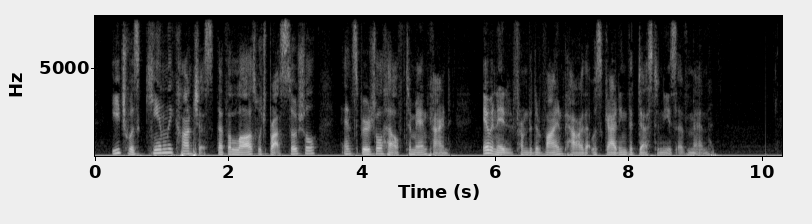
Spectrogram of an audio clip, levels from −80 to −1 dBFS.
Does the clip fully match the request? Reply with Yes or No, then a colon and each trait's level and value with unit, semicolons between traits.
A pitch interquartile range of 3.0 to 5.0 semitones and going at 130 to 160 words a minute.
Yes: average, 4.7 semitones; average, 155 wpm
